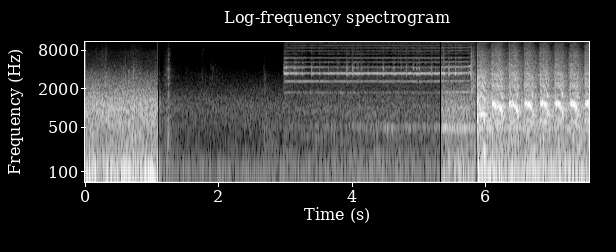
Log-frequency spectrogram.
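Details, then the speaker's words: Case 1835C diesel with a newly installed injection pump, cranked with the fuel tank valve left closed and the battery getting weak: starter churns at a steady two beats a second but never catches because no fuel reaches it. "No fuel yet. Oh, it's because I don't have the tank is off. That'll help. I knew I was gonna forget the fuel valve."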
